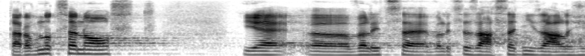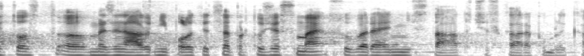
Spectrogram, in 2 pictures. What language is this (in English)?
Czech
